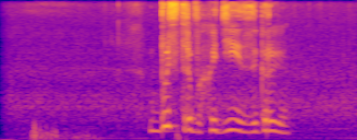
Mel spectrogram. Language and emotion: Russian, angry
